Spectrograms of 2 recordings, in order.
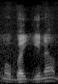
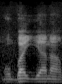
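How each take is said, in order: First: The vowel after the doubled y is i. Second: The vowel after the doubled y is a. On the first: "wa kasriha dan kasrohnya ya" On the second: "bifathil ya'i boleh dibaca fathahnya ya"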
